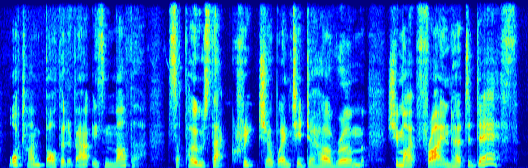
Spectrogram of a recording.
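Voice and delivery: rising, high anxious voice; worried boy. A narrator's reading. Diggory fears the witch will frighten Mother, anxious.

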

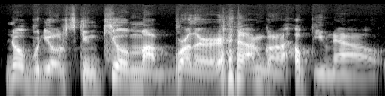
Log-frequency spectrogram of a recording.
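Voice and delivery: mock-heroic declaration with a laugh breaking in; Sabretooth impression. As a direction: play a comic-book brute coming to the rescue. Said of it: "suddenly Sabretooth's like".

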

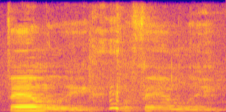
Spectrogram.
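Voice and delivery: a light take on a tough action star; Vin Diesel. Retold or imitated. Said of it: "He's like".

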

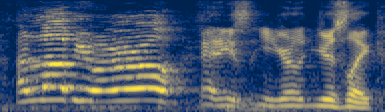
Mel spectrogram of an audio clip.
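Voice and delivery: ordinary talk

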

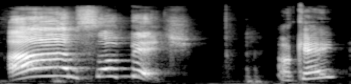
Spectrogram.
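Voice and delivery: high, slow sassy drawl; sassy diva. Pretend. Host mocking himself as sassy, high camp voice. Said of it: "sassy high aside".

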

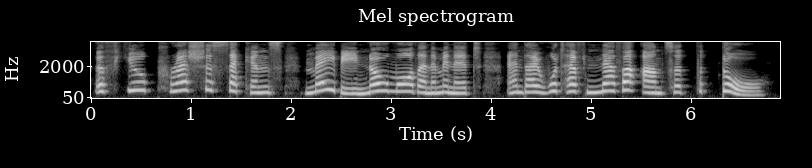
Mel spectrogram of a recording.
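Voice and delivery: high-pitched, emphatic argument; indignant Ezra. A narrator's reading. Man tells friend that night was chance, indignant. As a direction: press the point in a high voice.

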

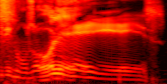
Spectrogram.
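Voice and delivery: stretched-out cartoon catchphrase; Speedy Gonzalez. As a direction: echo a cartoon mouse, dragging the name. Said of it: "Yeah, just like that".

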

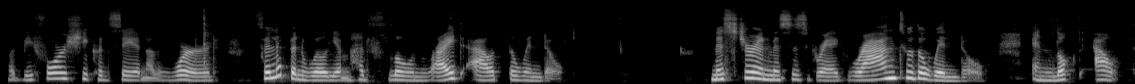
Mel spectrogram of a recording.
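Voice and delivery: ordinary delivery, nothing marked

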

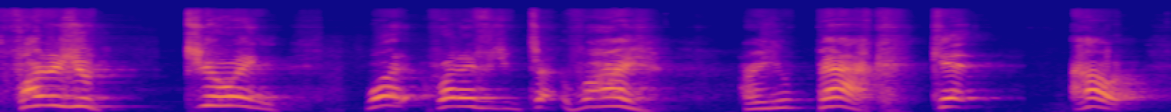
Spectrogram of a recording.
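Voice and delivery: high, loud panicked yell; yelling priest. Acted. Priest yelling at the intruder to get out. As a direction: yell him back out the door. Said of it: "and yells at you".

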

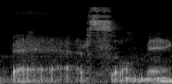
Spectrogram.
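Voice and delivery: barely breathed, frozen with fear; frightened whisper. Retold or imitated. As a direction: whisper it, not daring to move. Frozen facing three men with pistol. (ante la pistola, susurro asustado)

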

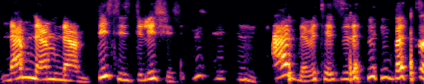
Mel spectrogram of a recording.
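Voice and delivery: smug puppy loving the food, laughing through it; greedy happy dog voice. Pretend. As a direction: voice the dog gobbling with delight. Dog voiced eating happily.

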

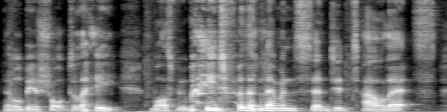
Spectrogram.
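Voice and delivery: mock announcement, breaking into laughter; laughing through it. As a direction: read the robot announcement while giggling.

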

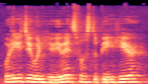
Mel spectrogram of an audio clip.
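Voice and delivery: lightly voiced distant stoner; spaced-out stoner voice. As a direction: drift off like a stoner. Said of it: "he has a very, like, distant voice".

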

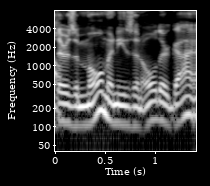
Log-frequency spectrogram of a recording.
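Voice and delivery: ordinary talk

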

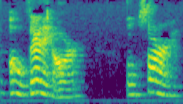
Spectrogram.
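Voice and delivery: soft imitated offhand realization; sheepish understated apology. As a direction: drop to a small, offhand voice. Grandma sheepishly finding her cigarettes.

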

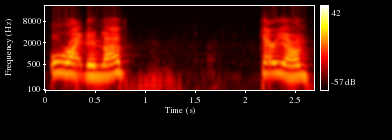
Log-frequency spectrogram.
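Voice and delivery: cheery put-on British send-off. Co-host telling partner to carry on, put-on British.

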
